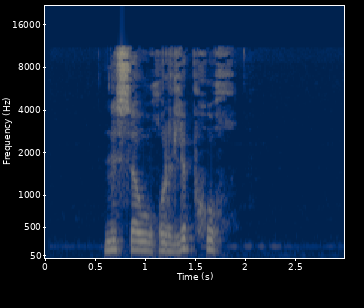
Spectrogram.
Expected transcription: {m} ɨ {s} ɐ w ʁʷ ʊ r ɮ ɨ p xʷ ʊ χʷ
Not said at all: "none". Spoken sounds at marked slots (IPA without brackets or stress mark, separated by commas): n, s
